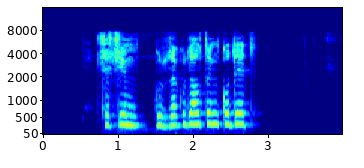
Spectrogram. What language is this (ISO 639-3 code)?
chm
